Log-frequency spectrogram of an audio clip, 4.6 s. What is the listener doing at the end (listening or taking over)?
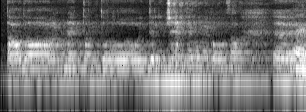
listening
